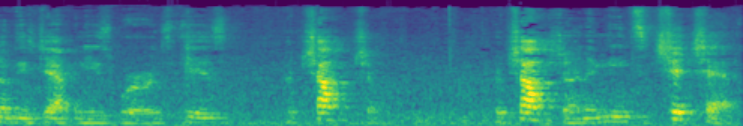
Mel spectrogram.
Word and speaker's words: pecha kucha: And as an American, you may want to pronounce these words pecha kucha. But the correct pronunciation of these Japanese words is pechacha.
